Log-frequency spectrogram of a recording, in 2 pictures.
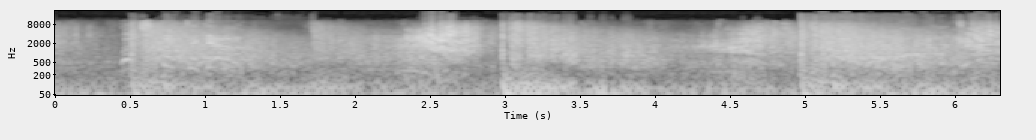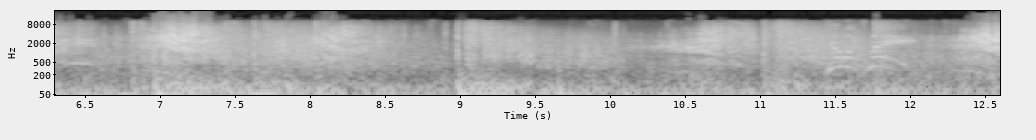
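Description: Heavy gunfire and booming blasts fill a World War II battle in the video game Brothers In Arms: Road to Hill 30, with near-continuous loud volleys, shouted voices mixed in throughout.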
